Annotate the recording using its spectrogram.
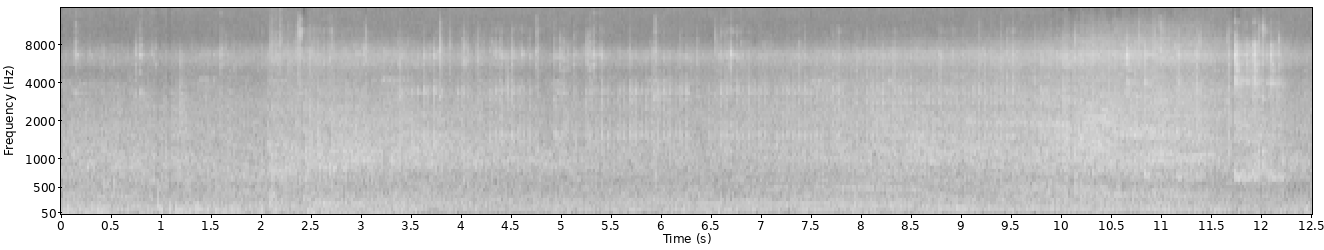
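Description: Electric steel-bar gate in motion, its drive and running gear making a noisy, steady mechanical drone.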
